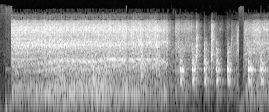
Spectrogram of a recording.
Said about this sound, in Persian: یکی از کارخانه های تولید بود در شهر کابل که کارگرانان با دلسردی تمام و نامید از یک آینده روشن چکش می زنند و چرخ ماشین های بودوزی را با صدا در می آورند.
